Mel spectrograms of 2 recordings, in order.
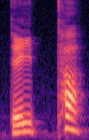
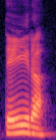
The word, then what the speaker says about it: data: 그래서 motor 하지 않고 motor, data 하지 않고 data 이렇게 발음되는 거죠.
